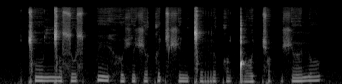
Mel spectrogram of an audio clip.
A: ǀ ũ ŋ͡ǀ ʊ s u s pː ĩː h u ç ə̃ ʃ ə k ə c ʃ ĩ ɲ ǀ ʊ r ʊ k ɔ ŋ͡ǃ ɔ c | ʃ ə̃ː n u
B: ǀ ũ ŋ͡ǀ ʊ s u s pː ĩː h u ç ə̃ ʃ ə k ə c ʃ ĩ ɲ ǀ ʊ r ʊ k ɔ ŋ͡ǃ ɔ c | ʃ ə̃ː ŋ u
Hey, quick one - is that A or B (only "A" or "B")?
A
